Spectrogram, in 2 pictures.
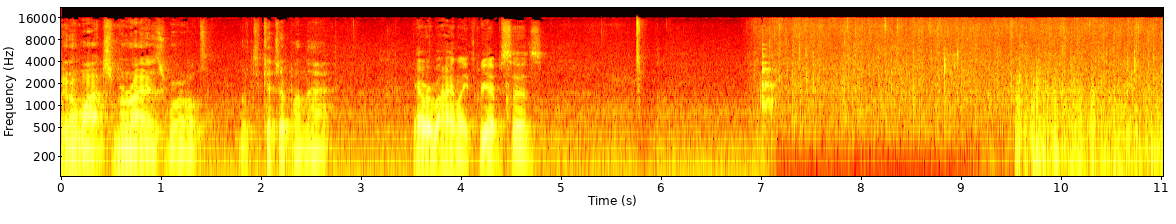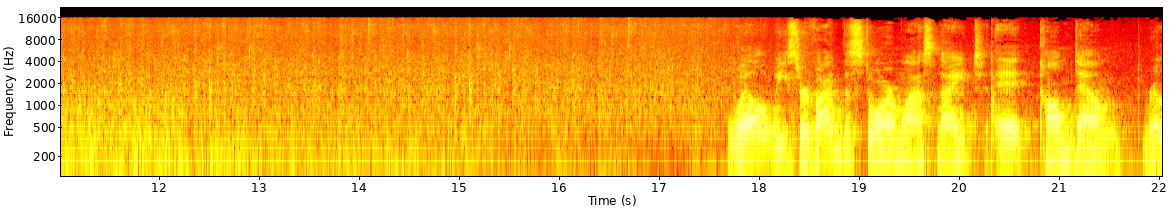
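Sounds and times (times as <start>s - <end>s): heavy rain pouring: 7.2s - 18.8s
deep thunder rumble: 9.5s - 17.4s.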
